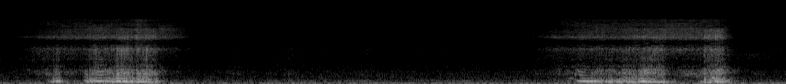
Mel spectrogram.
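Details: Snoring recorded with a smartphone snore-recording app: two long rough, rattling snores several seconds apart over a steady hiss; adult snoring during sleep.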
